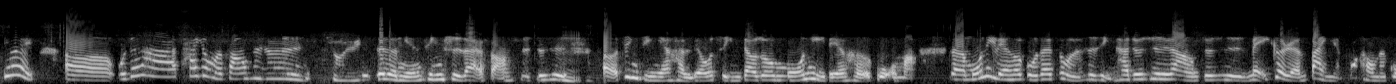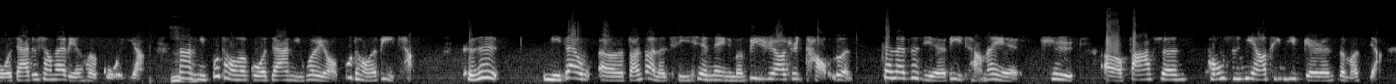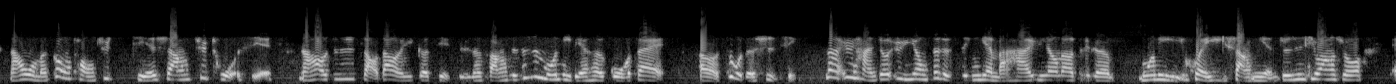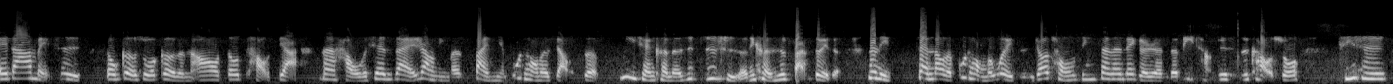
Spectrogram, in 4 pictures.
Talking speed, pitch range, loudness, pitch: 300 characters per minute, 200-280 Hz, -17 LUFS, 235 Hz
